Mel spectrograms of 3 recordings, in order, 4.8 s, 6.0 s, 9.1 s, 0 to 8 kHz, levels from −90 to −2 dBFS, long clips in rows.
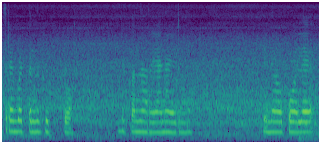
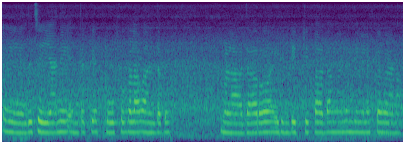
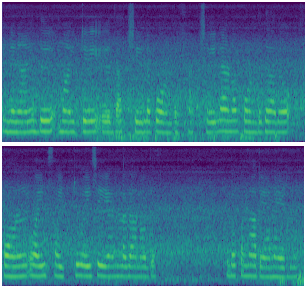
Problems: constant background noise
